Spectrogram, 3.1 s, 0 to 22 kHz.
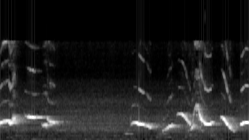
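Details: Murai batu (white-rumped shama) delivering a sharp song that spurs rivals to sing, March 2021: clear slurred whistles, a second-long pause, then swooping high notes rising and falling in quick succession.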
